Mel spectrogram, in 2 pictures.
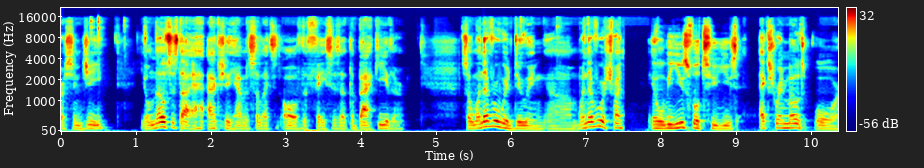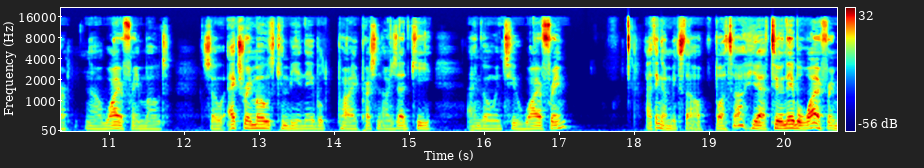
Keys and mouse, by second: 0.9-19.6 middle drag, 4.9 `, 14.8 z, 20.0 z.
